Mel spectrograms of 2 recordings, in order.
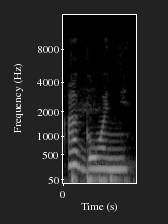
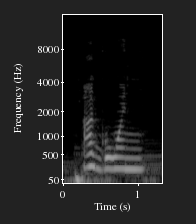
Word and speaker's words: огонь: The first letter, the first O, is not stressed, so we will pronounce it as a, g, o, н. Огонь, огонь, огонь.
